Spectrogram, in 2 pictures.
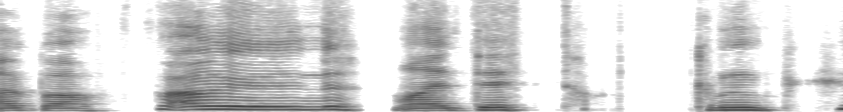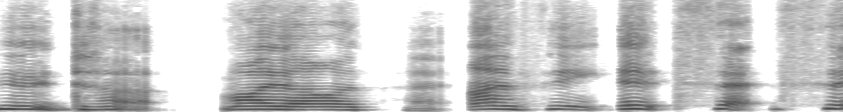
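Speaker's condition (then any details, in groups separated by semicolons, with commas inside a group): Athetoid spastic cerebral palsy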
